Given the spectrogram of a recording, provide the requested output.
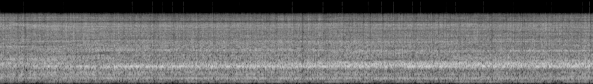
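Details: Furnace at start-up: a high, steady whirring with a faint grind and no low rumble, like a motor spinning up noisily.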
